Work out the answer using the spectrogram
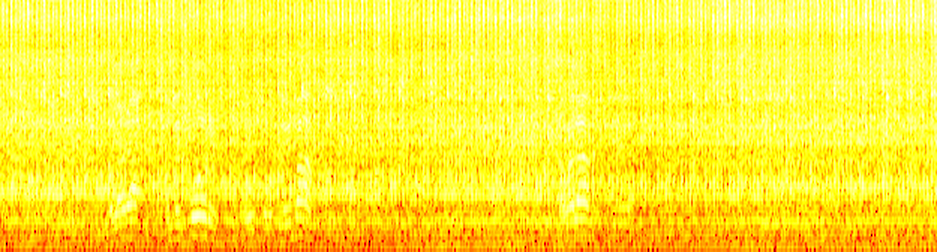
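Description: Engine idling with an uneven knocking rising above the running note, no steady rhythm; a knock whose source isn't yet pinned down.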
